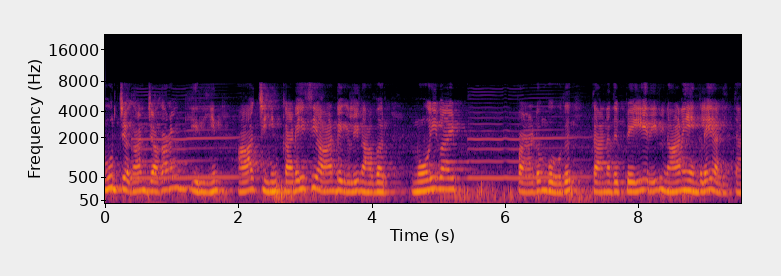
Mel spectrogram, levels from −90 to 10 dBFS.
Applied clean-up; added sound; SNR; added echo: none; Wind instrument, woodwind instrument; 16 dB; reverberation time 0.8 s.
